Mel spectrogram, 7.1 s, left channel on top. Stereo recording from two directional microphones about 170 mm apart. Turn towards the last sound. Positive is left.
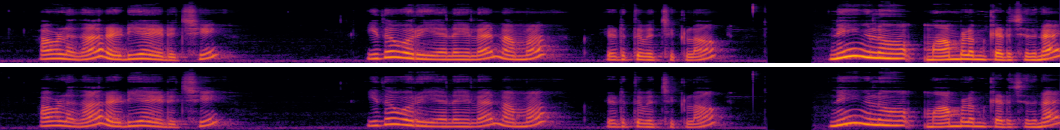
turn(degrees=15)  # may be behind; listen again after turning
